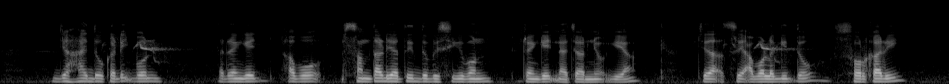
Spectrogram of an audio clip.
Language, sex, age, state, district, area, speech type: Santali, male, 18-30, West Bengal, Jhargram, rural, spontaneous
